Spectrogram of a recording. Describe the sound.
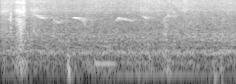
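Honeybees buzzing at a beehive, a steady, low, even hum of many insects that runs through the whole clip without voices.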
